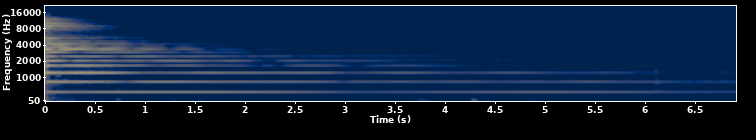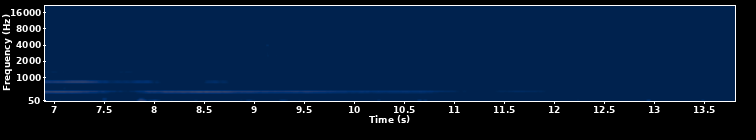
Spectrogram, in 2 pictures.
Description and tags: a multisample pack of piano strings played with a finger
fingered, multi, piano, strings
